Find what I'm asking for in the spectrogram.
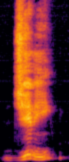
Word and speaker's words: djinn: Okay, let's go into our genie breakdowns then. I will go first. I will touch on the djinn first. So djinn, pronounced either ginny or genie.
